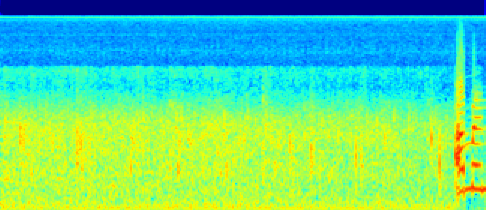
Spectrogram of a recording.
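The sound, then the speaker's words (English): A large crowd claps steadily together for Jesus in a dense, sustained burst of applause, fairly loud, before it cuts off as a voice or tonal sound begins right at the end. “Let's clap for Jesus.”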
